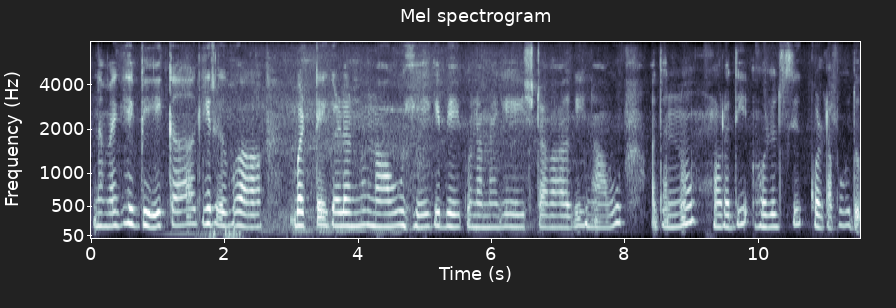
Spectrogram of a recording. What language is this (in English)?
Kannada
